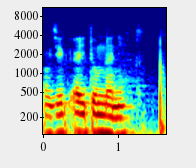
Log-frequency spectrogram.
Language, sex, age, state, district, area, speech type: Manipuri, male, 18-30, Manipur, Thoubal, rural, read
